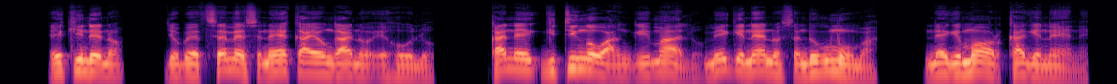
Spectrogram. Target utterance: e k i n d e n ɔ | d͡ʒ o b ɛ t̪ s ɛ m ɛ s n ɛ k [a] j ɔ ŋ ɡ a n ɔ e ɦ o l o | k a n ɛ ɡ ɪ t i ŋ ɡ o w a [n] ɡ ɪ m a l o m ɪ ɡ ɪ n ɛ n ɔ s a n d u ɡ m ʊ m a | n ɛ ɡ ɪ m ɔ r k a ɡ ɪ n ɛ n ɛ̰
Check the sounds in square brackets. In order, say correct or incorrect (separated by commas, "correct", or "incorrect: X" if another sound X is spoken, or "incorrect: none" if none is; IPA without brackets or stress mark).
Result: correct, incorrect: ŋ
